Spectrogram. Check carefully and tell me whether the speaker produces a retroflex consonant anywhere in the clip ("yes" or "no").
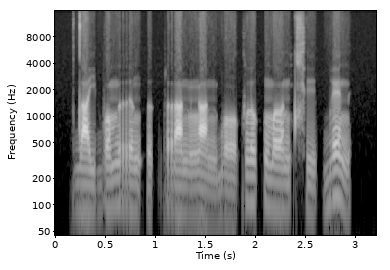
no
